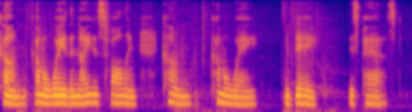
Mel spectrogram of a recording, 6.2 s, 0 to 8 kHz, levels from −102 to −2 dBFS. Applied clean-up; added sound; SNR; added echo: neural separator model SepFormer DNS4.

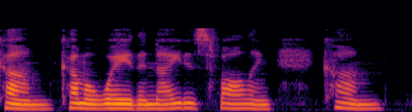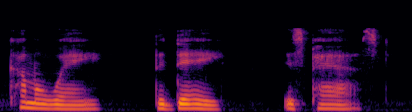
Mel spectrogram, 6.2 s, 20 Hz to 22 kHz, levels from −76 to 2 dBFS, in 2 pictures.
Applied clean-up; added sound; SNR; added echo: none; none; none; none.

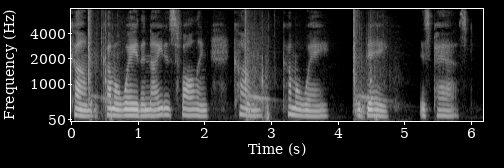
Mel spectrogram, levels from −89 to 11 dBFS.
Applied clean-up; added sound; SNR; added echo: neural mask model RNNoise.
